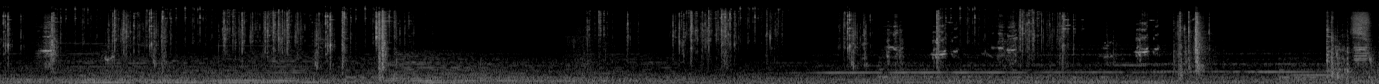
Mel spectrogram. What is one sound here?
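A metal pin scrapes and clicks inside a lock.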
